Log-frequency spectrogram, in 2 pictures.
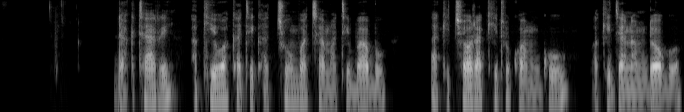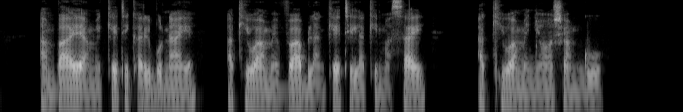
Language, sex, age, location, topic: Swahili, male, 25-35, Nairobi, health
